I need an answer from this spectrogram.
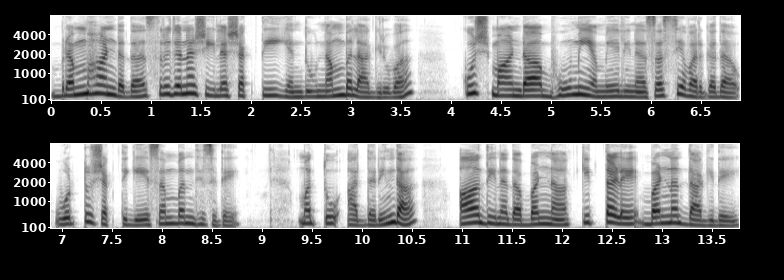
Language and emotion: Kannada, neutral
